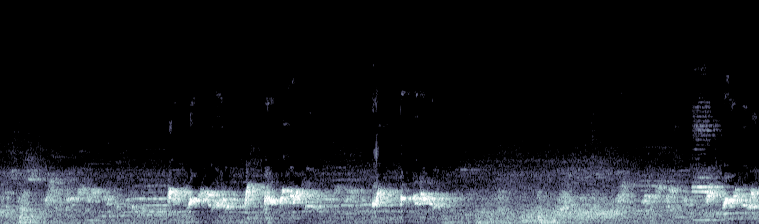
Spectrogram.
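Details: Red-whiskered bulbul singing a series of quick, cheerful warbled phrases with slurred whistles, some notes repeated rapidly, against a noisy background hiss.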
